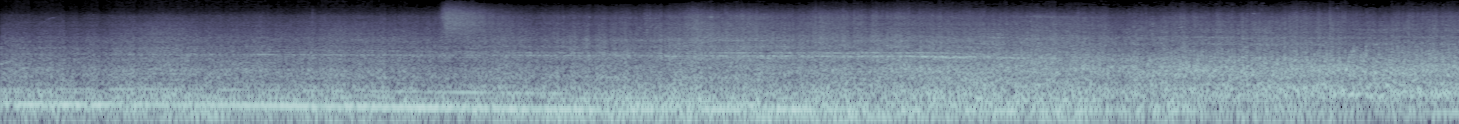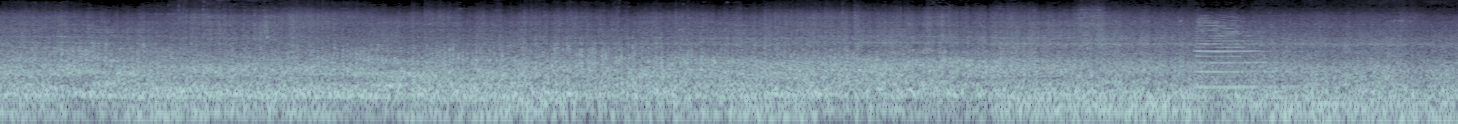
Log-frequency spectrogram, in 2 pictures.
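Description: KAI diesel-electric locomotive approaching and passing with its engine running and a horn held for several seconds in the first third. Its passenger coaches then rumble and clatter past over the rails. A short pitched tone sounds near the end.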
